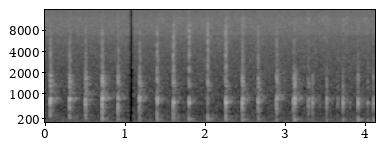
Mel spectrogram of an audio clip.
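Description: Fingernails tap the lid edge and side of a white plastic supplement tub held tilted, while a black tub sits idle on the table. Nineteen short, hollow plastic clicks sound at an uneven pace, each with a mid-pitched tone near 840 Hz and a quick decay, with a brief silent gap just after the first second.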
